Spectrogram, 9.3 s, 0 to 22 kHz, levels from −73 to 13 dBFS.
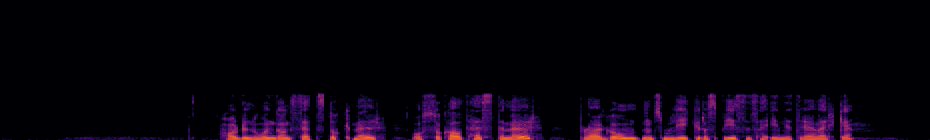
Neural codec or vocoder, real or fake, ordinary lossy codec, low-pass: codec, 16 kHz, 16 kbps, FreqCodec, smaller model; fake; none; 7.2 kHz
